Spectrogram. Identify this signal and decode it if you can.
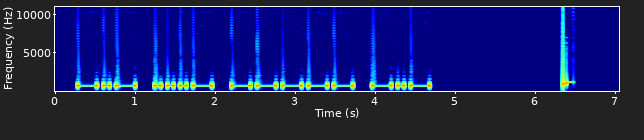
Morse code, heard as a keyed tone, about 15 wpm, 700 Hz. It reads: KV0K
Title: USA Callsign DE Callsign - 4 Characters - 15wpm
